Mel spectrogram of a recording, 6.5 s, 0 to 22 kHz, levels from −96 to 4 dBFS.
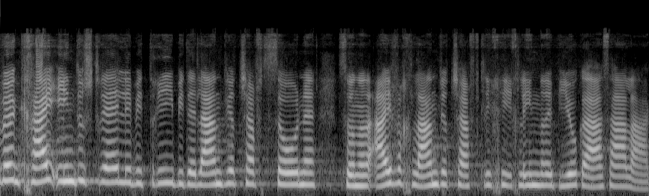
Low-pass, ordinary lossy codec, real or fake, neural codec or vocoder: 10.8 kHz; Opus, 24 kbps; real; none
